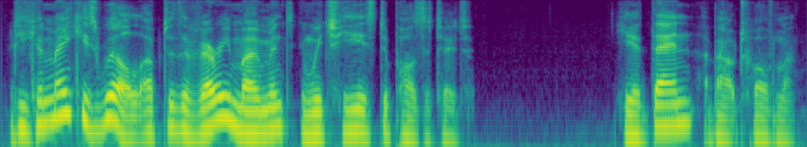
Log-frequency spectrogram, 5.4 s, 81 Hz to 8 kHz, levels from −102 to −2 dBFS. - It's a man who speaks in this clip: Yes, male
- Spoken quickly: Yes, fast, 265 wpm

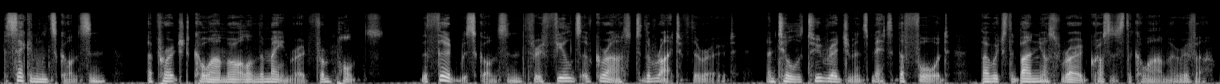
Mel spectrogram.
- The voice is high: No, low, 130 Hz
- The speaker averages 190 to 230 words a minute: Yes, average, 200 wpm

